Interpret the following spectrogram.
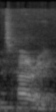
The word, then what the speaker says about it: Tariq: Yeah, Tariq. How do you spell it?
